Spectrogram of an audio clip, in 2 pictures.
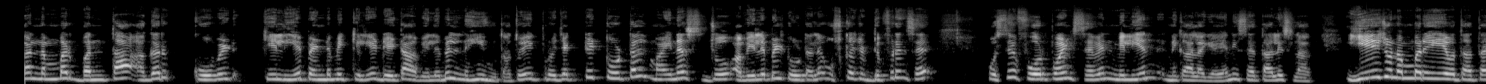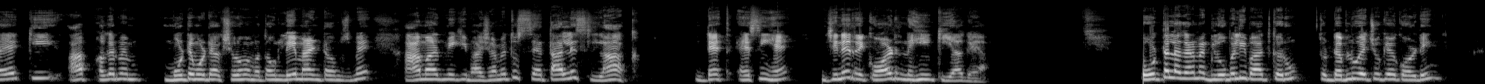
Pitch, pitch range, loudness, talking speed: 235 Hz, 215-265 Hz, -19 LUFS, 160 wpm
